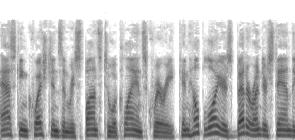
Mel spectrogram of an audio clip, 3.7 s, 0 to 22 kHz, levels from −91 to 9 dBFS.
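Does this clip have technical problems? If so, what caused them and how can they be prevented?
Yes. Short concealed packet loss occurs between 1.01 and 1.05 s, after "asking questions in". About 20 ms of audio arrived too late for the decoder, which extrapolated the preceding sound to cover the hole, leaving a brief smear. Prevention: a larger jitter buffer or a less congested network path.

A lost packet rebuilt from error correction follows from 1.05 to 1.11 s, before "to a client's query", and again from 2.57 to 2.59 s, after "client's query can help". These spans of roughly 40 ms and 20 ms fit two frames and then one being played from low-bitrate redundant copies, so they sound rougher and noisier. Prevention: reduce packet loss on the link so the decoder seldom falls back to these copies.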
